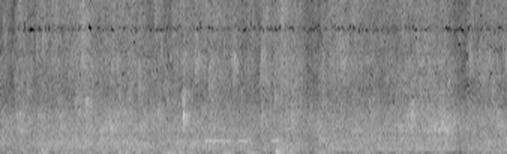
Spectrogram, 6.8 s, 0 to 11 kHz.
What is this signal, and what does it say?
Morse code, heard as a keyed tone, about 11 wpm, 1020 Hz, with radio static and the noise of a restroom. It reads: NE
